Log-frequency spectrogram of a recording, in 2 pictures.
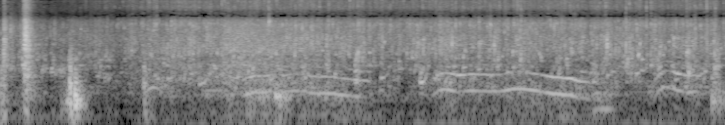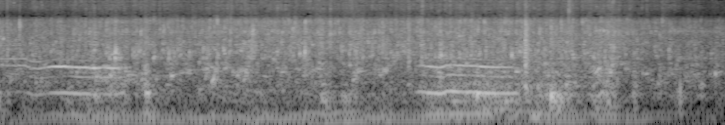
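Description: Steady trickle of running water, with a sharp knock right at the start and several drawn-out calls that slide up and down in pitch.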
